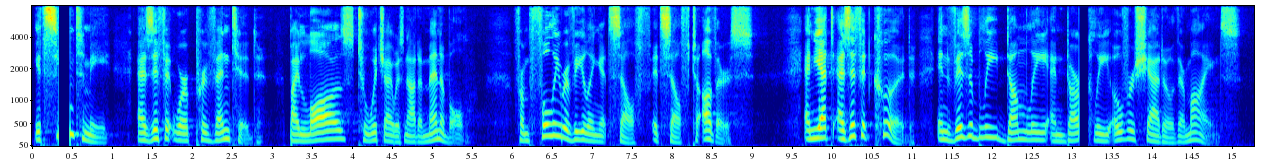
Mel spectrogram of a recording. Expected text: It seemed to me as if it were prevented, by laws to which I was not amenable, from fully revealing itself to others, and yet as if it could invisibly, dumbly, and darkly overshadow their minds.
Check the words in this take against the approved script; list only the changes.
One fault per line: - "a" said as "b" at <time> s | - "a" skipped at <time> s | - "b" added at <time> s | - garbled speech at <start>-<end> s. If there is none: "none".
- "itself" added at 7.8 s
